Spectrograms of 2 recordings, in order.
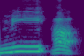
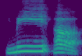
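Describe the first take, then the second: The two takes are said the same way.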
